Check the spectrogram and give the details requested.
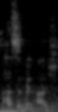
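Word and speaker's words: Hasan Minhaj: it's Min yes no really my name is Hass min oh there was the interview with Katy Perry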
